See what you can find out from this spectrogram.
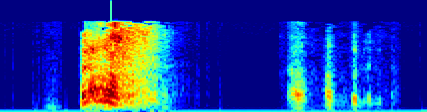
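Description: One loud, forceful sneeze bursts out, followed by a few soft, quick sniffs or breaths trailing off into quiet.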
